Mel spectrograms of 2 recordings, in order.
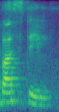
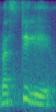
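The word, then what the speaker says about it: Bastille: इसको कहा जाता है बास्टील। अब इसको आप बास्टील कह सकते हैं, बेस्टील कह सकते हैं, लेकिन अगर आप फ्रेंच इसका प्रोनाउंसिएशन पूछेंगे तो वो है बेस्टिलिए, उसको बोलते हैं बास्टिलिए। तो ये क्या है, इस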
